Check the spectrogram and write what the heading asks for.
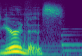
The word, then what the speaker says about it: Uranus: deke was smart to pronounce it as uranus so it's like hmm you're in us but uh back to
